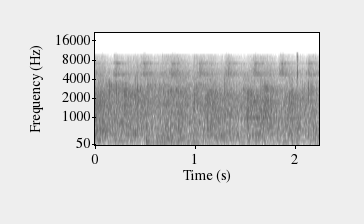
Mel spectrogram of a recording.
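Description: A church audience claps hands in praise of the Lord in a steady, dense wash of applause, sustained without a break across the whole moment, with a faint murmur of voices underneath.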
